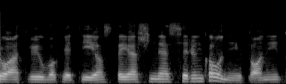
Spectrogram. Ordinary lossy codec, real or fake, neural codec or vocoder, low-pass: Opus, 16 kbps; fake; codec, 16 kHz, 4.8 kbps, FACodec; 7.2 kHz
